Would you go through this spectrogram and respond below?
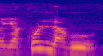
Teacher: Here you can see noon sakin is coming. After the noon sakin, the next letter is lam. We make idgham without gunna. So that's why we are not making gunna sound here.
